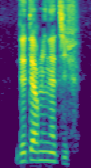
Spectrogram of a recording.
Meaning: determinative
- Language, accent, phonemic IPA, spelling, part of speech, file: French, France, /de.tɛʁ.mi.na.tif/, déterminatif, adjective, LL-Q150 (fra)-déterminatif.wav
